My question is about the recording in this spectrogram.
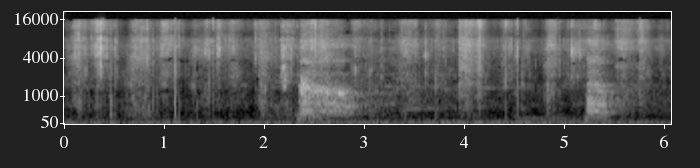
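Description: A dog barking on guard, two barks: a longer one about two seconds in and a shorter one near the end. Soft footsteps through dry leaves and grass sound between them.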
